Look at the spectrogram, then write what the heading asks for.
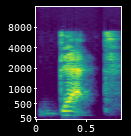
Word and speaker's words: debt: pronounced take for example the consonant B which is silent in these words bomb bomber comb crumb debt doubt dumb lam plumber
